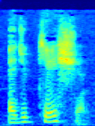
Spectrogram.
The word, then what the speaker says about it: education: And I told you the rule is that the syllable before shan is pronounced or stressed. So the pronunciation of this word has become or is education.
